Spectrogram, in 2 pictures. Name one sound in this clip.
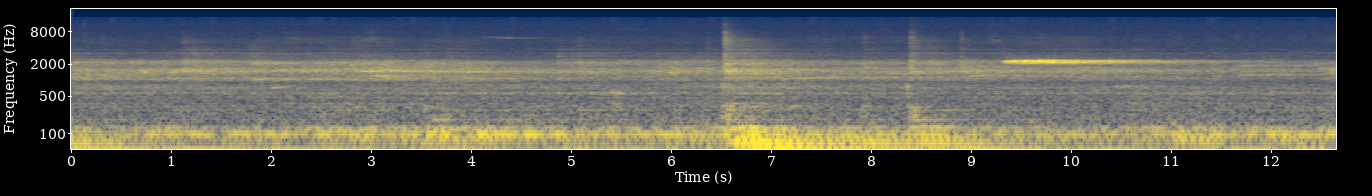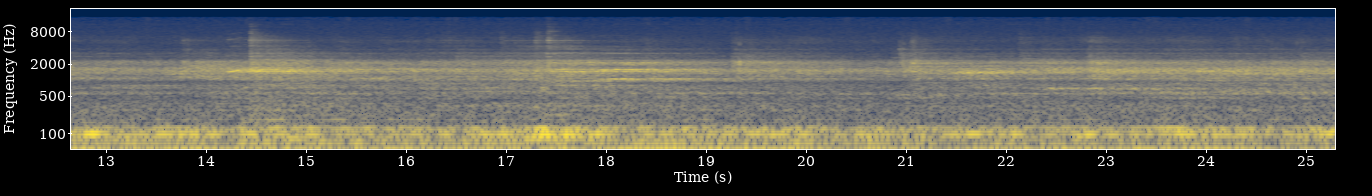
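Ice skates scrape and carve across the ice in a large echoing hall.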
